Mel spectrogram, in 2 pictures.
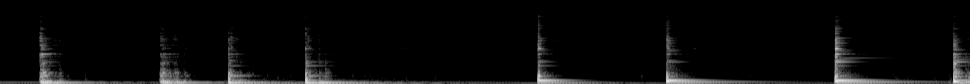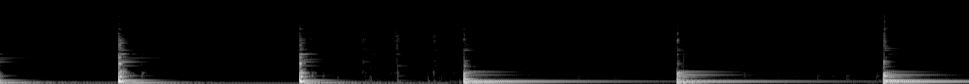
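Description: Red perforated sheet-metal chair with a tubular steel frame struck with a felt-headed mallet, about a dozen times at uneven intervals: each hit is a soft knock followed by a low ringing hum that dies away. From about two-thirds through, the strikes ring longer and steadier.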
